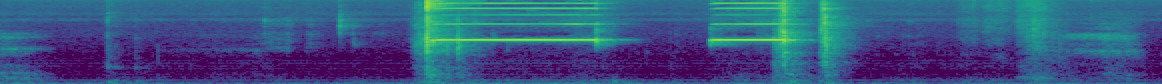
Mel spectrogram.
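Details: Homebrew brewing control panel timer set to about five seconds counting down: two shrill, steady buzzer bursts of about a second each in a quiet room; timer alarm working normally.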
